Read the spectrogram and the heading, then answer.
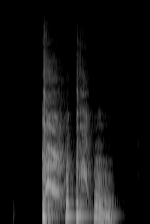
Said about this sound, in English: Sorry for coughing in your ear. But that cold weather, just ran out to get some stuff out of my truck. And every time I go out to the cold weather, I come back in with this like shallow cough. I don't know what the hell that is.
